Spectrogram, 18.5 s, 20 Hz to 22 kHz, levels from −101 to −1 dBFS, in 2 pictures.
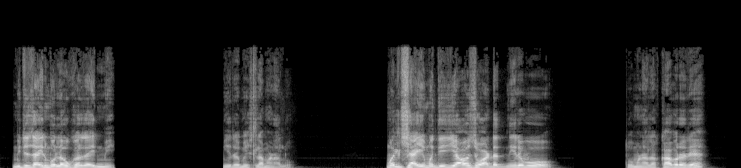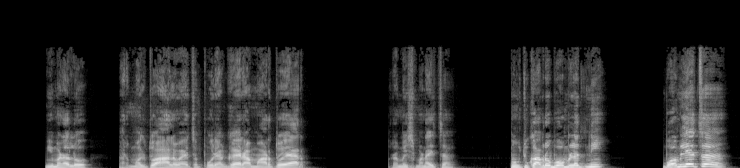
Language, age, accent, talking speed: Marathi, 40-59, native, 125 wpm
